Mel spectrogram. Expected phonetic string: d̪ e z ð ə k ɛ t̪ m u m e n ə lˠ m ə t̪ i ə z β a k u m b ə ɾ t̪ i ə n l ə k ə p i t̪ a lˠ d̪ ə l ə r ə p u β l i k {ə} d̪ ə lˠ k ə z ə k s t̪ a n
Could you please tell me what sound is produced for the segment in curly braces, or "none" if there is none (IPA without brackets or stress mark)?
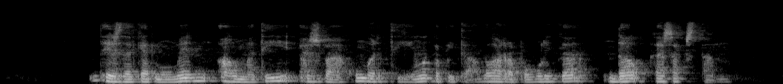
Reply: ə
